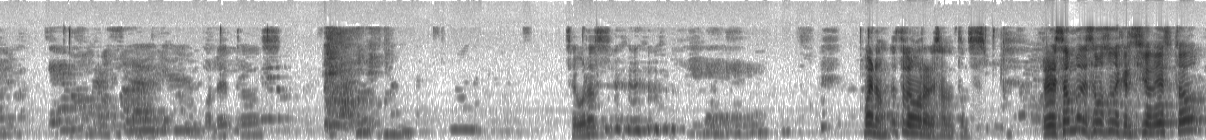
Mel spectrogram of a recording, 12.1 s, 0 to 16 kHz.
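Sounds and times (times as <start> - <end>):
person clearing throat: 3.2 - 4.0.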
